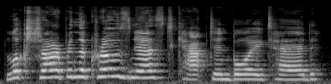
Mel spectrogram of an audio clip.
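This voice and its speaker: A bold storybook pirate captain, acted out by a woman reader, pitched high and bright. He hollers commands in hearty swashbuckling talk, brave and full of bluster. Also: steady tone, unhurried, vocal fry, exaggerated voice. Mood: commanding, gleeful.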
